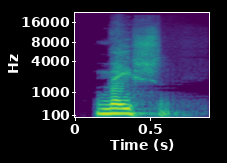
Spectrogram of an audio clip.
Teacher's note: But before that, if I use a word, nation, so nay is stressed, it has two syllables, nay and shin. So nation, in this example, nay is stressed and shin is not stressed.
